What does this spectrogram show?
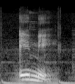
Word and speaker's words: aimer: Semua kata kerja yang berakhiran er dibaca dengan bunyi "é". Huruf "er" diganti dengan "é." Jadi, "aimer" dibaca sebagai "aimé". Lalu ada kata lain seperti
